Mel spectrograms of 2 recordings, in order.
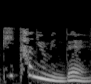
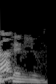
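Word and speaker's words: Titanium: 근데 이제 우리나라식으로 하면 티타늄인데. 티타늄. 네, 타이타늄이라고 읽어야. 타이타늄.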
